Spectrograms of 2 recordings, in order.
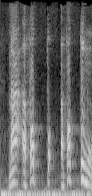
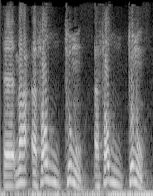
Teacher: بعضهم يقول أفضتم، بطالع الضاد والتاء بطالع الطاء، يقول مع أفضتم، لا بدك تستطيل بالضاد وتخرج التاء بهمس بسيط · Shown in: second take · ولو كانت متحركة همس بسيط حتى تخرج صفة التاء.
